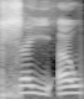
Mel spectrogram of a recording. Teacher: Sekarang di sini kita wasal atau terus kita uraikan pada kalimat syai'aw fathah tanwin bertemu wawu idgham biguna masuk pada huruf wawu dan mendengung selama 3 harakat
